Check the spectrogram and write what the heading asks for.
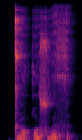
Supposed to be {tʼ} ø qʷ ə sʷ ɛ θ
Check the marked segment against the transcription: incorrect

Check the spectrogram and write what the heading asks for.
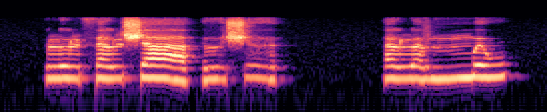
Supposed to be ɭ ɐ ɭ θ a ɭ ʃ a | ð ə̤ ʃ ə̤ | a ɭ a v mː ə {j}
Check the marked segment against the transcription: incorrect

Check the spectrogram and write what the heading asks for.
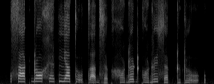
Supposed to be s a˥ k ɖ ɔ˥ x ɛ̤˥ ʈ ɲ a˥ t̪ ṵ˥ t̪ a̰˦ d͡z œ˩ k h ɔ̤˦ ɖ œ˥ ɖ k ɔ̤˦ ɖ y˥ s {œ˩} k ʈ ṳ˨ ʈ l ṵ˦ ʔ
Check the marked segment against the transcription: incorrect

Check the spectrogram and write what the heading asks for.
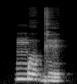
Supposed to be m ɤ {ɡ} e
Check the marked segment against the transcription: correct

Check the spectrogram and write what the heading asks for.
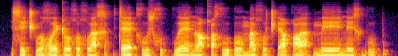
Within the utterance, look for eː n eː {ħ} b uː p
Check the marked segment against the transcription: incorrect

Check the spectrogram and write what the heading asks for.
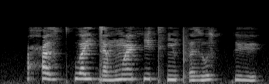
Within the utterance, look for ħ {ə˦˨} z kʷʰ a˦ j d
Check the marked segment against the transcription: correct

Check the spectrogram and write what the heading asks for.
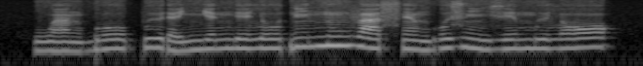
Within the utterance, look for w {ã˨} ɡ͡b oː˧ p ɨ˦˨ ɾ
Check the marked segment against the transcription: correct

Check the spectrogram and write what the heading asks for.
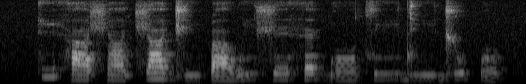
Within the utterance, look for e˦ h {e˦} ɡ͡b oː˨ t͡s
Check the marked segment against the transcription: incorrect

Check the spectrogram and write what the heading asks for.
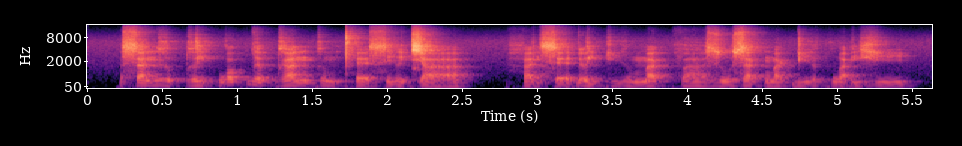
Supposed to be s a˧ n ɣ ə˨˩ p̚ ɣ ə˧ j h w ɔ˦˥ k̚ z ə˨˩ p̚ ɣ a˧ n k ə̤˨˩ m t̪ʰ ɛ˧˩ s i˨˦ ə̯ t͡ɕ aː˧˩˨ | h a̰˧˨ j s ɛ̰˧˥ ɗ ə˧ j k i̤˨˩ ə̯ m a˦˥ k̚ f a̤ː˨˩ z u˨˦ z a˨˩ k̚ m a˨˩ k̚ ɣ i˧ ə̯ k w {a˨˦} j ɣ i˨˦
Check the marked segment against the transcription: incorrect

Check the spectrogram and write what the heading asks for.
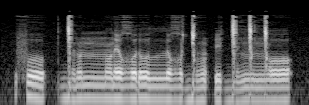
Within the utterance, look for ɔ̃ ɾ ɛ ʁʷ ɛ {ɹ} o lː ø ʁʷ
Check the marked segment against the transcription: incorrect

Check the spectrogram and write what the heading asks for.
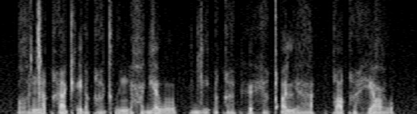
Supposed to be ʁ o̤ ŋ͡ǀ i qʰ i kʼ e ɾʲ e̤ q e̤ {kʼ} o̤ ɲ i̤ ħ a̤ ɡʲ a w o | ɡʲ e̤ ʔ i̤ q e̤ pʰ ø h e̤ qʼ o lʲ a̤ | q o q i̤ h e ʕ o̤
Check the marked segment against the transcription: correct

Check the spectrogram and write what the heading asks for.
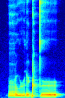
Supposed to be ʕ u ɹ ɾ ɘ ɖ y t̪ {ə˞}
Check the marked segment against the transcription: correct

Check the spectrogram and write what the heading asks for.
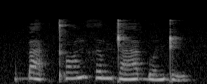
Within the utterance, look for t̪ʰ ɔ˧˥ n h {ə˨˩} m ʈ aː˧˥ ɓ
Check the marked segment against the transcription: incorrect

